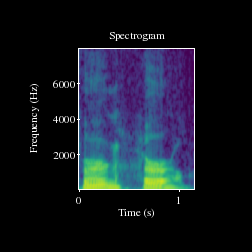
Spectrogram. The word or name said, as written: fern hurl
